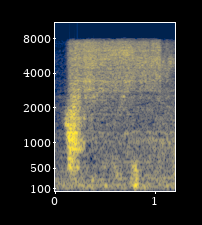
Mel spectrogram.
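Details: Breathing sound of the speaker's own mechanical ventilator during speech: a brief rushing hiss of air that starts abruptly and holds steady for about a second as a breath is delivered.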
